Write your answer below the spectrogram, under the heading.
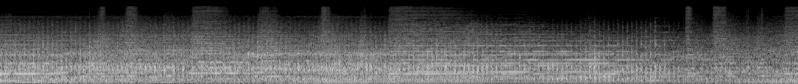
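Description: CH-146 Griffon helicopter flying low past: steady rotor and turbine sound, with music playing over it.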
